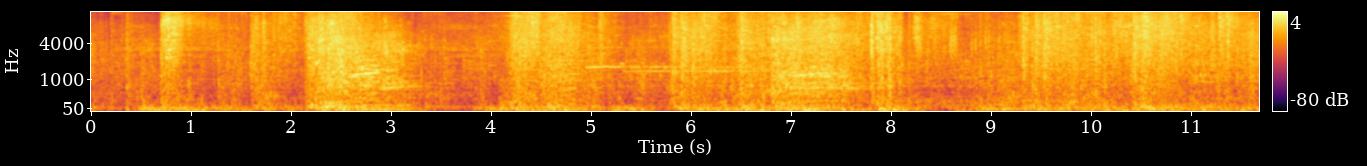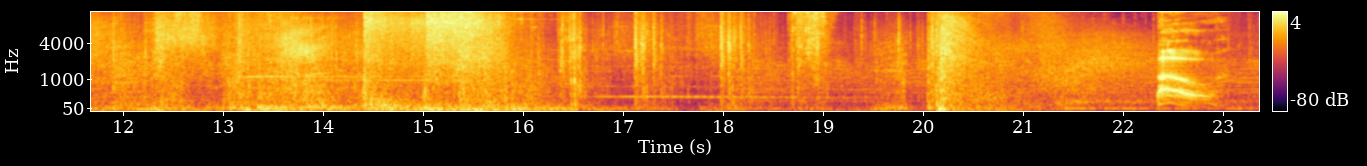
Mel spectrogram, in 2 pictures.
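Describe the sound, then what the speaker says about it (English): Charge blade Savage Axe Slash swings in Monster Hunter World Iceborne: repeated heavy whooshing blade strikes with grinding, mechanical whirs and booming impacts, dense and loud throughout with game sounds layered over them. "The new Savage Axe Slash puts a new spin on the charge blade and adds more damage to each swing of the axe"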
